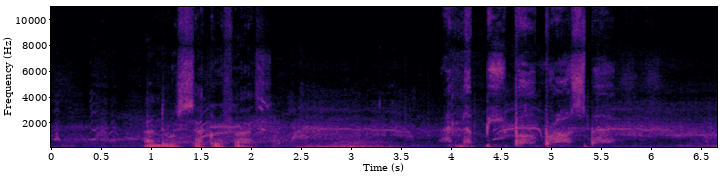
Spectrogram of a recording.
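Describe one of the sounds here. A young woman screams in pain.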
